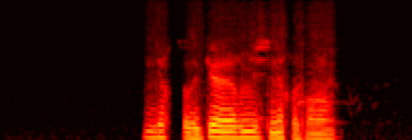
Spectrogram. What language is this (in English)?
Kabyle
